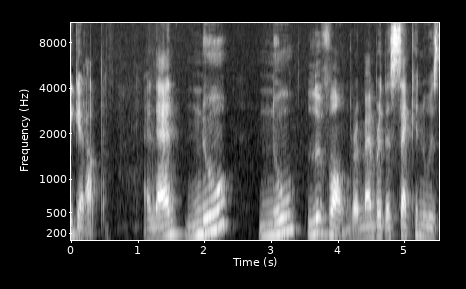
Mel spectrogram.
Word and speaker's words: levons: We don't say nous lèvons, we say nous levons. So the stressed syllable is the last one.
